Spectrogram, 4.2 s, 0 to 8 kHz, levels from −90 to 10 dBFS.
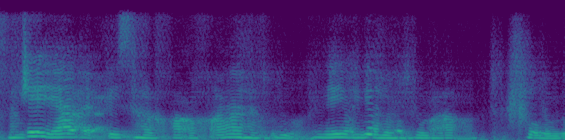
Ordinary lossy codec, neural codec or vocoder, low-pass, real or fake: none; codec, 16 kHz, 0.5 kbps, FreqCodec, smaller model; 7.2 kHz; fake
